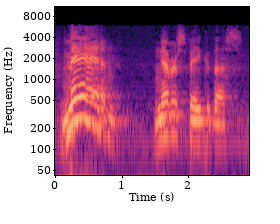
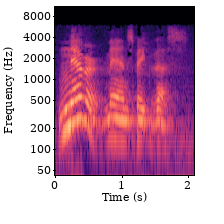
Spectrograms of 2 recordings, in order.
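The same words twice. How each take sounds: First: Slow read with "Man" lifted well above the rest; stress on MAN. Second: "Never" leaned on, the phrase read slowly; slow, deliberate read with "Never" stressed. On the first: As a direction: hit "Man" hard and let the rest fall. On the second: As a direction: put the weight on "Never", not on "man". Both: Shown as a demonstration. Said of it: "Rotherham puts the emphasis on never".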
